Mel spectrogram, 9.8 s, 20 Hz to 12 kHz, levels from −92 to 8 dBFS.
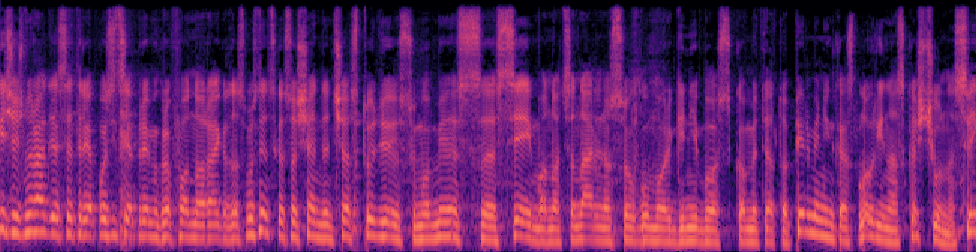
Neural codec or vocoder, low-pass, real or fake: vocoder, 24 kHz, 100 mel bands, Vocos; 10.8 kHz; fake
